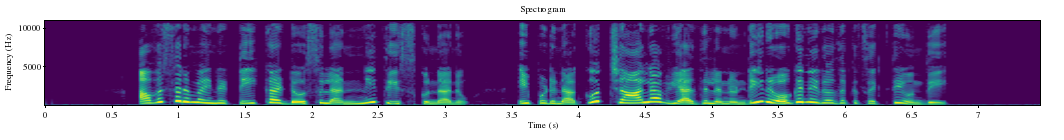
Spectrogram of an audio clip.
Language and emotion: Telugu, happy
